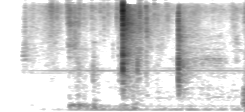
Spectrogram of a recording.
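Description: Two sharp clicks over faint room tone, about half a second apart, the first one louder.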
